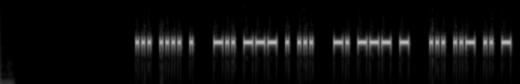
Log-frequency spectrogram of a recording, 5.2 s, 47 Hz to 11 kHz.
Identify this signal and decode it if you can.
Morse code, heard as a keyed tone, about 40 wpm, 700 Hz. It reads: SHE DOES NOT SUIT
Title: Sentences from Top 1600 Words 40wpm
